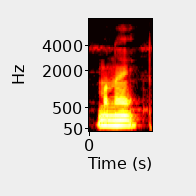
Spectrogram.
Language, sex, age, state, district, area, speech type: Kannada, male, 18-30, Karnataka, Tumkur, urban, read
